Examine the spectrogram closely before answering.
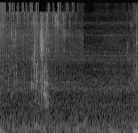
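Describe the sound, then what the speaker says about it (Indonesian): Coconut milk of medium thickness pours into a pot of sayur lodeh, a quiet continuous liquid trickle and dribble with a few brighter splashes early on, faint and close with no voices. "Ini bumbunya sudah mateng, kita tuang aja santan. Santannya kita masukkan semua."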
